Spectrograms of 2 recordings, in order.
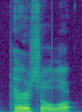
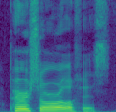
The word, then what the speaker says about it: Parasaurolophus: or Pokemon, it's literal dinosaurs like Triceratops, Carnotaurus, Parasaur, Paras. I can't pronounce it right for the life of me, but you know what I'm talking about. A T-Rex, Velociraptor, Spinosaurus, Brachiosaurus, Parasaurolophus.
